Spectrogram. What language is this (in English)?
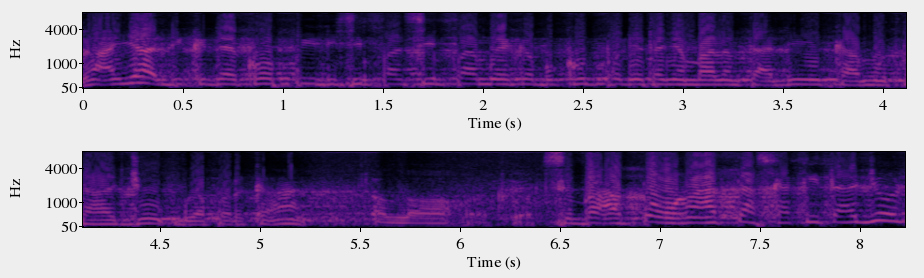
Malay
